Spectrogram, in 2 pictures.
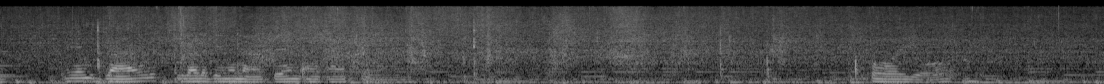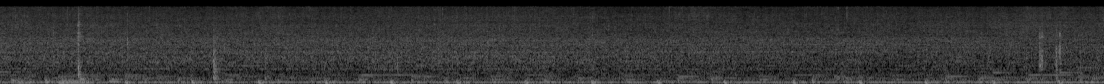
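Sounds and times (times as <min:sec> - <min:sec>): chicken sizzling in pan: 0:00.0 - 0:22.0
wooden spoon stirring: 0:00.9 - 0:08.8.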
